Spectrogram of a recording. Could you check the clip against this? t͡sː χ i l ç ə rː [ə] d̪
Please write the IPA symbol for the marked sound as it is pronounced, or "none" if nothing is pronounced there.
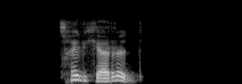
ə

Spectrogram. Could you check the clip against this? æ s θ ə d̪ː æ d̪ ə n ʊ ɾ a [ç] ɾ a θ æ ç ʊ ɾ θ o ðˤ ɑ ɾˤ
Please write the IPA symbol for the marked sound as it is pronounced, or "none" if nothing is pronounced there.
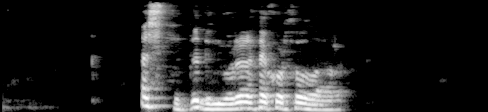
none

